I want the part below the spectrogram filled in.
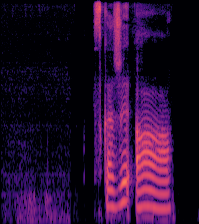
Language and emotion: Russian, neutral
